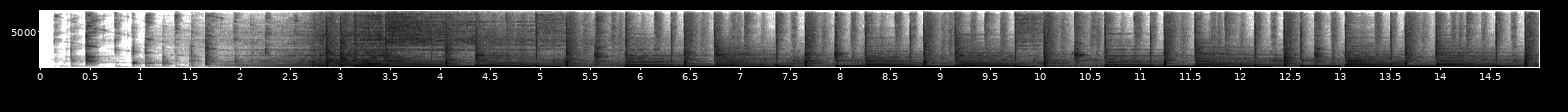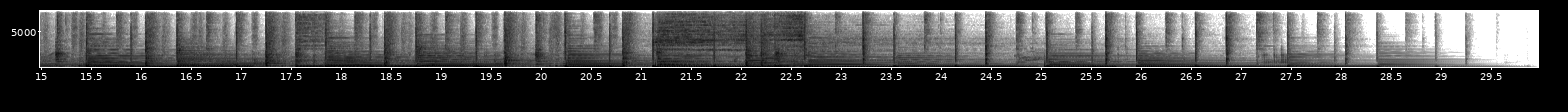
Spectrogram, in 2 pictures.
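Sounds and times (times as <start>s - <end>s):
instrumental music: 0.1s - 29.6s.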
